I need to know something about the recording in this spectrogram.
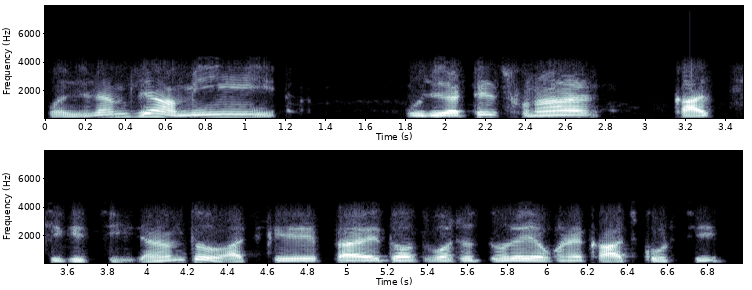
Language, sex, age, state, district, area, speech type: Bengali, male, 30-45, West Bengal, Purulia, urban, conversation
